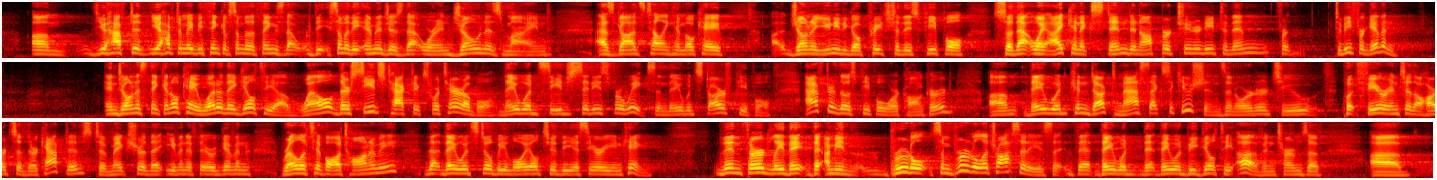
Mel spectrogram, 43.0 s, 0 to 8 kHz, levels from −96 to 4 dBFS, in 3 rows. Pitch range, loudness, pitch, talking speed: 150-185 Hz, -29 LUFS, 165 Hz, 205 wpm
